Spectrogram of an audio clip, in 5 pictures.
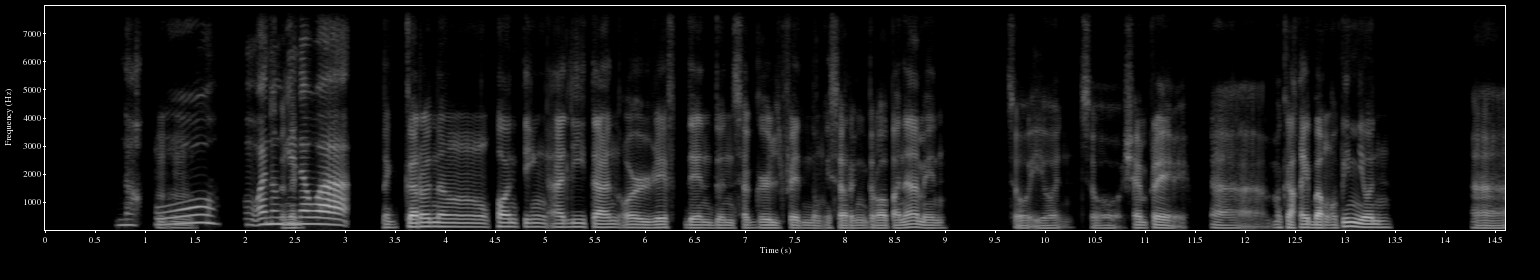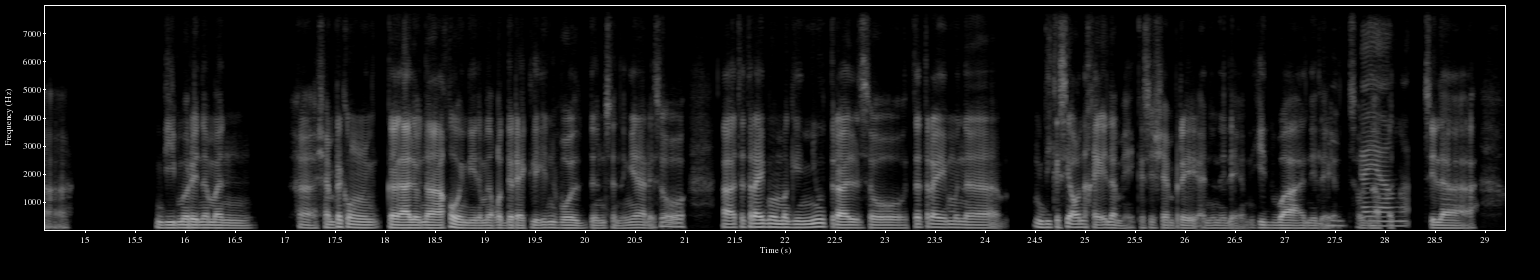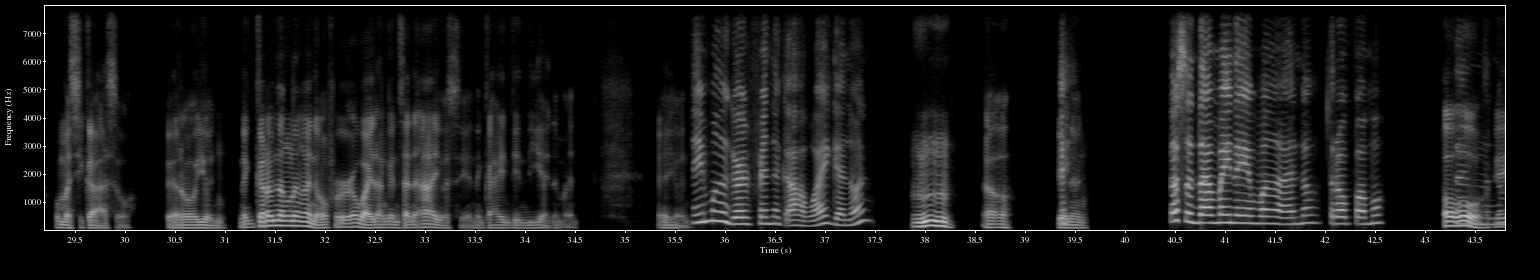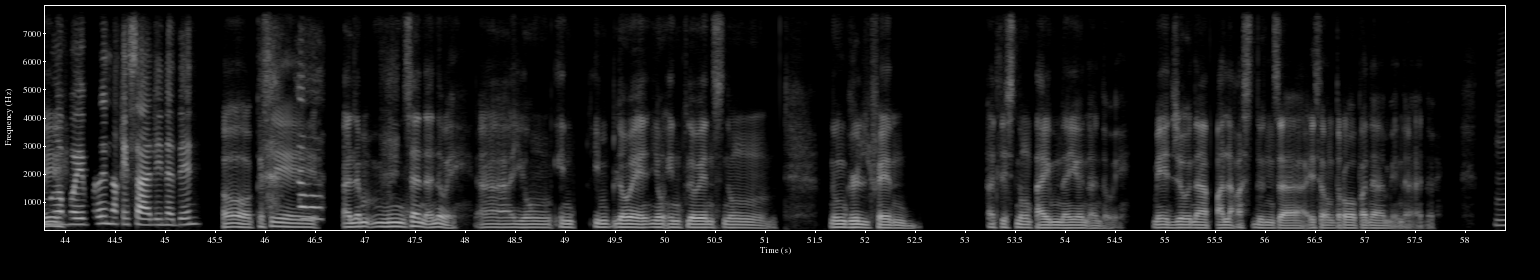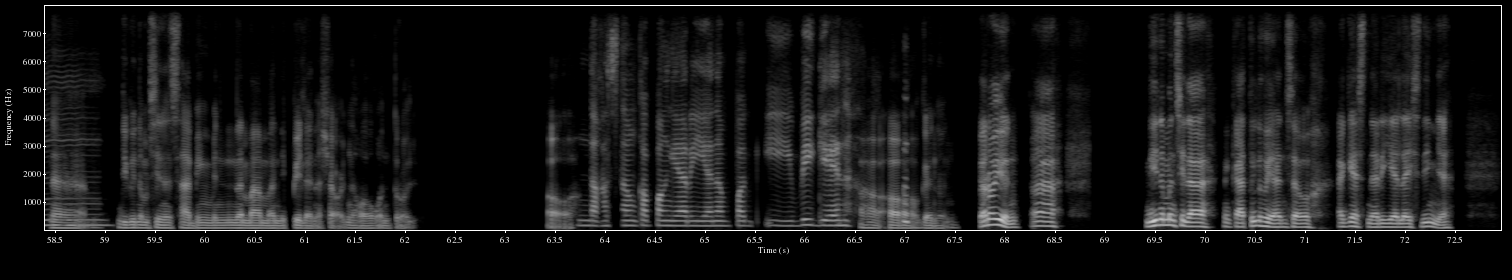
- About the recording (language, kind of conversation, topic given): Filipino, podcast, Paano mo pinagyayaman ang matagal na pagkakaibigan?
- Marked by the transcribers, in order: in English: "rift"; in English: "directly involved"; in English: "neutral"; in English: "for a while"; chuckle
